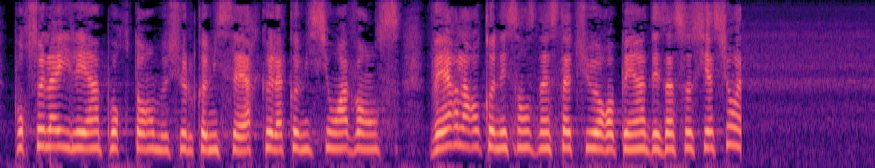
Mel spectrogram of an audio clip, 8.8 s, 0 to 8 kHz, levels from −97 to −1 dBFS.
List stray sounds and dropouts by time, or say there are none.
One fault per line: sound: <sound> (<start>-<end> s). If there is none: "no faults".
no faults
